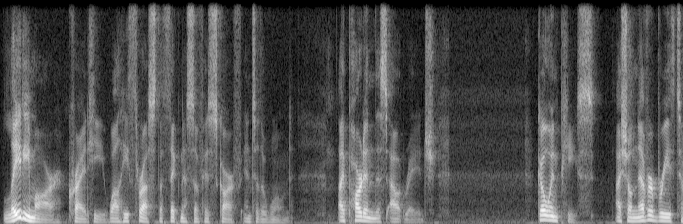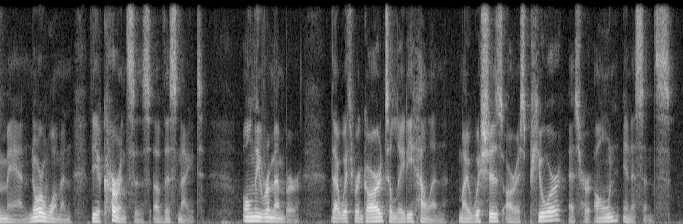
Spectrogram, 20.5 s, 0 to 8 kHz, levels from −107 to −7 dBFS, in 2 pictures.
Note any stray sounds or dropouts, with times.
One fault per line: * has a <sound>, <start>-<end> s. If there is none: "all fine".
all fine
